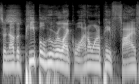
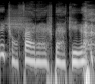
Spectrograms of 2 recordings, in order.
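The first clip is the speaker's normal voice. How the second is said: put-on high, whistling old-man voice; 7 semitones higher than usual. Friends discussing a whistling noise, one doing the Family Guy old man voice. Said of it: "would like whistle while he talks".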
